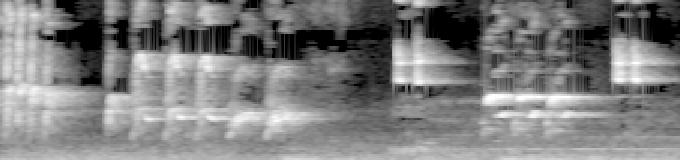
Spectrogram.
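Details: Singing opal split Satane goldfinches deliver a series of quick rising twitters, a short gap, then tinkling high notes and buzzy trilled phrases.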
